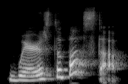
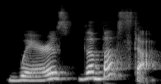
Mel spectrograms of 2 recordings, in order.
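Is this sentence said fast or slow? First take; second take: fast; slow. First: The sentence is said quickly. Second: The sentence is said slowly. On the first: "the next time I will say it quickly like a native speaker" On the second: "The first time I will say it slowly"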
